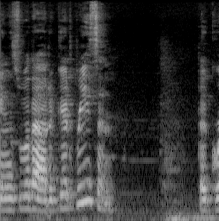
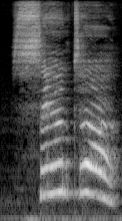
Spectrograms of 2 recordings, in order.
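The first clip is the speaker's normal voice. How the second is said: high, louder elf cry; 10 semitones higher, 5 dB louder than usual. Acted. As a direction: call out in alarm as the little elf. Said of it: "cried Eddie".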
